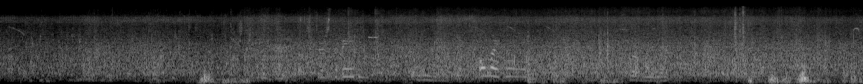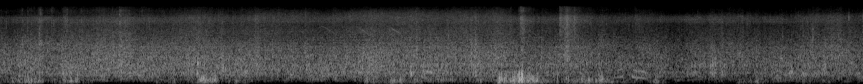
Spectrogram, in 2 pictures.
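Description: Elephants wade and splash through muddy water.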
